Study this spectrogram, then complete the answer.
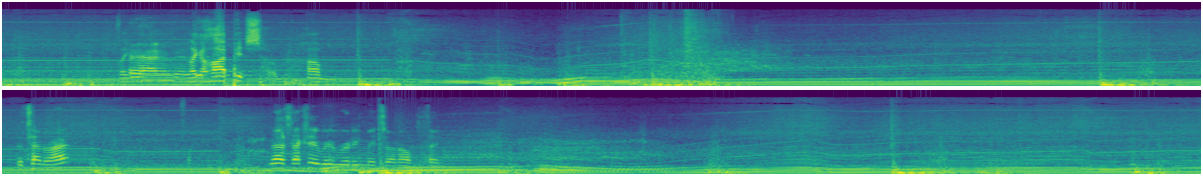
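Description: A car engine roars steadily, its pitch rising and falling as it speeds up and slows down.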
